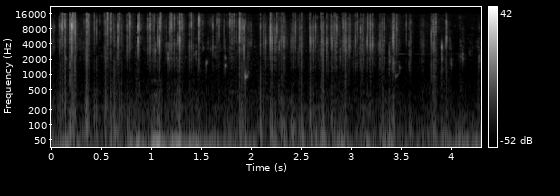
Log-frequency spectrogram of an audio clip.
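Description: Long nails tap rapidly on a round glass perfume bottle with a blue cap, filled with blue liquid. The result is a dense stream of quick, bright clicks and ticks with almost no ring.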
